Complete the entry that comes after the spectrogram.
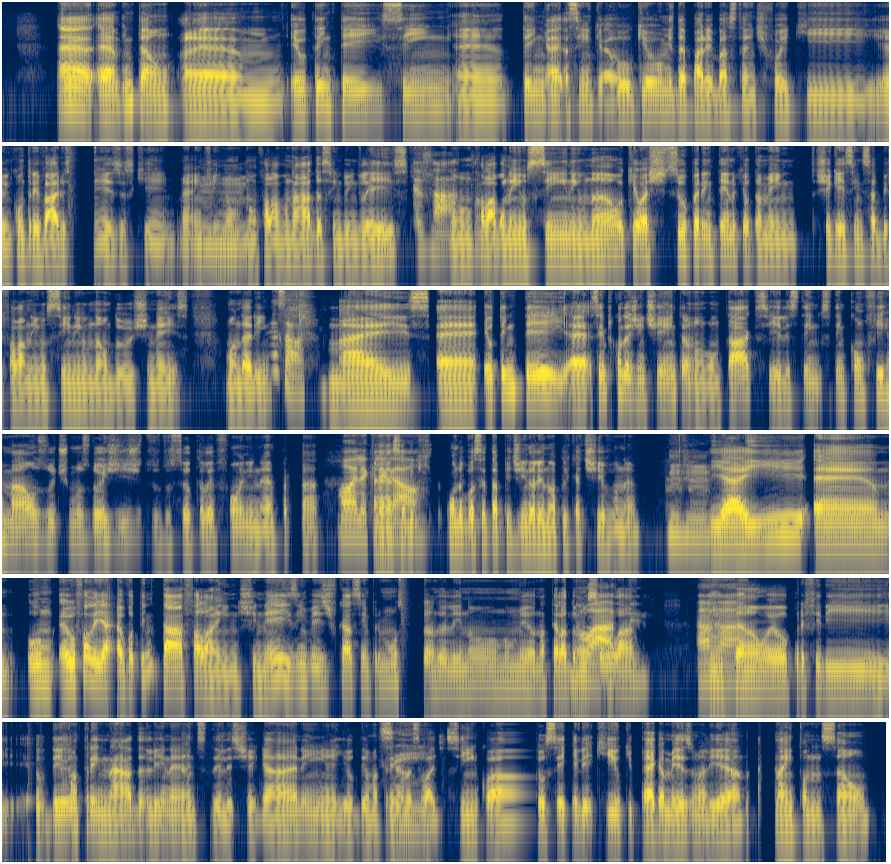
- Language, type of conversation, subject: Portuguese, podcast, Que lugar subestimado te surpreendeu positivamente?
- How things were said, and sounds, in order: distorted speech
